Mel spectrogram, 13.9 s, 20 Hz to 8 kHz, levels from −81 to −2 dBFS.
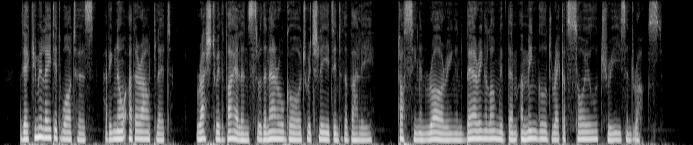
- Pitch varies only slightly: Yes, narrow, 2.3 semitones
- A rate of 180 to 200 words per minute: No, average, 150 wpm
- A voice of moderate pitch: Yes, medium, 145 Hz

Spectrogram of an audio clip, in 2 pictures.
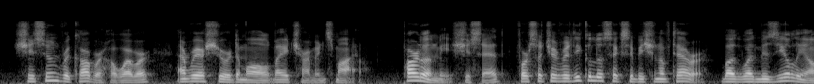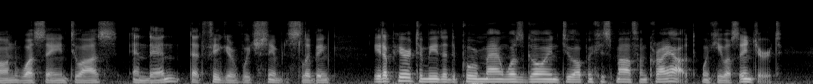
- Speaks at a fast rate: Yes, fast, 220 wpm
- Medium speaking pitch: No, low, 120 Hz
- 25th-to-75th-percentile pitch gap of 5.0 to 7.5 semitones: Yes, average, 5.3 semitones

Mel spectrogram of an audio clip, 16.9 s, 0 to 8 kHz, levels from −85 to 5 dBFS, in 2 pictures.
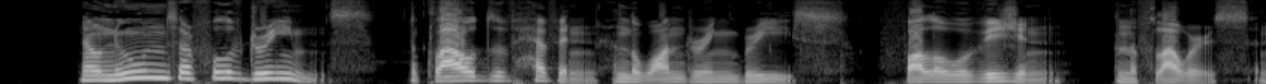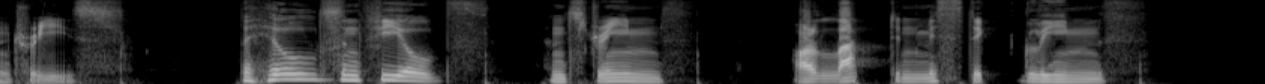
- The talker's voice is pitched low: Yes, low, 120 Hz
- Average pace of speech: No, slow, 115 wpm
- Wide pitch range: Yes, wide, 6.7 semitones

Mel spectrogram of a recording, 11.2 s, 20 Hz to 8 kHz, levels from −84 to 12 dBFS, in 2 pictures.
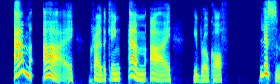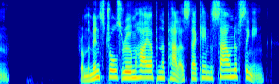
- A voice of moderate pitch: Yes, medium, 160 Hz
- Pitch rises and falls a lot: Yes, wide, 6.6 semitones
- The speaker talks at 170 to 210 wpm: No, average, 140 wpm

